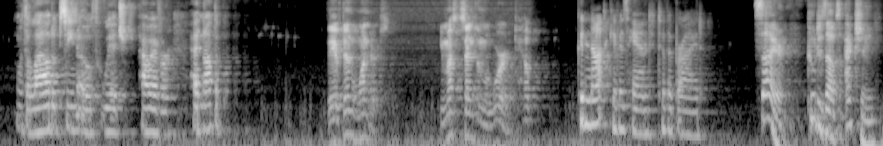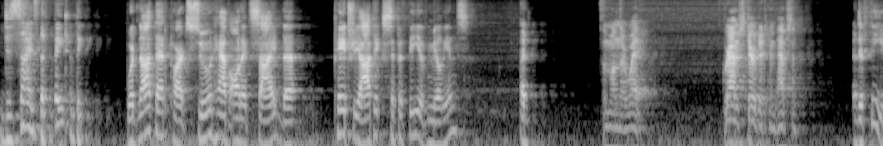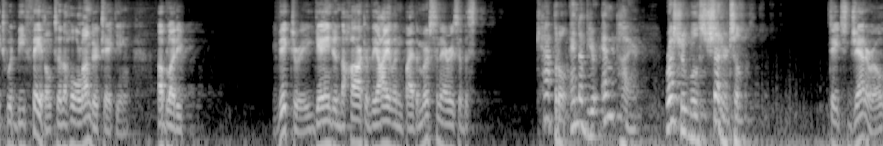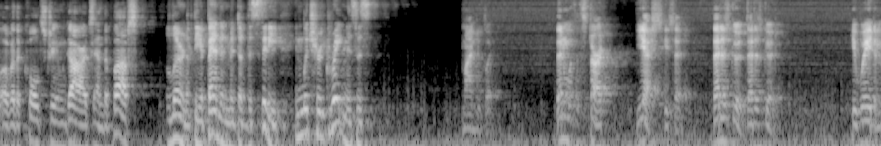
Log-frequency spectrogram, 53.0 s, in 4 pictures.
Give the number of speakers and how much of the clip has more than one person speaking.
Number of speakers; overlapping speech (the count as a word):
five, no overlap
